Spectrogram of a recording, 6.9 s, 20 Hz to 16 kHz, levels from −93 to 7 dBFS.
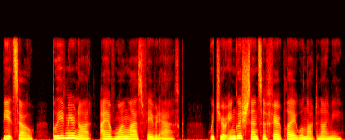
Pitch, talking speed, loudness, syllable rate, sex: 220 Hz, 215 wpm, -17 LUFS, 5.5 syllables/s, female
